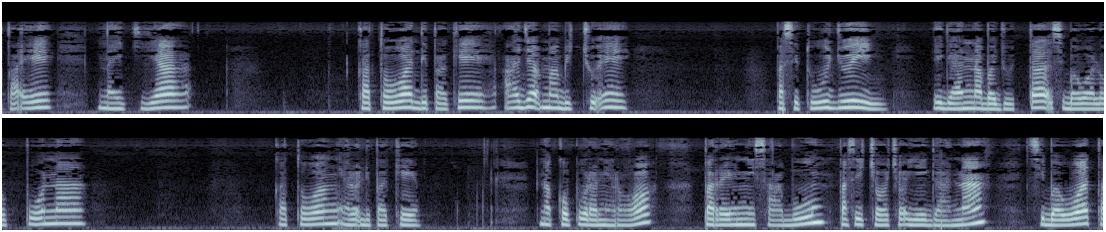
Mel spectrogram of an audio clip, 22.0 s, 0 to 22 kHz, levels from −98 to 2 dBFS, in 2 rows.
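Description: Throughout, the treble is plainly grainy and hissy, likely from Vorbis compression at a low bitrate near 32 kbps; a spectrogram shows nothing above 10.6 kHz.

At 20.41 s a likely dropped buffer (overrun) removes about 10 ms, so the sound jumps ahead, and the waveform shows an abrupt join with no gap.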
